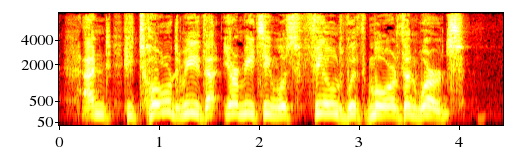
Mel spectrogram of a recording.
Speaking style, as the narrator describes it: Wolfgar shouted back

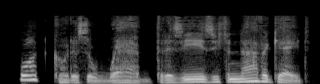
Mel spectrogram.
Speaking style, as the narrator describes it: Ikardaria purred

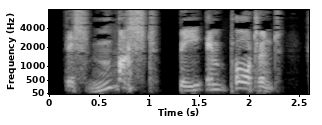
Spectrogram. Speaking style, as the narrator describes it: snapped

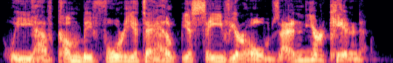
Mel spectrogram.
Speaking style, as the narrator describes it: he roared

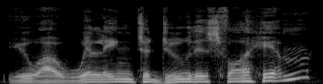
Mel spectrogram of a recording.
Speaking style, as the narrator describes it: Malice sneered, eager drool edging her mouth

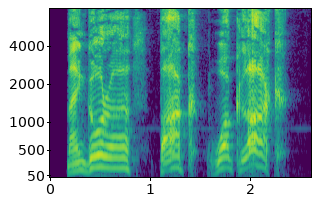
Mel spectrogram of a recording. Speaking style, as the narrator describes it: yelled again

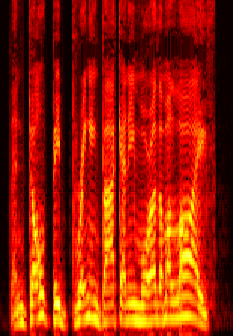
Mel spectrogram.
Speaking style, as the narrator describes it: Brunner shouted in his face

